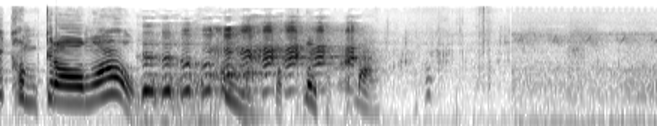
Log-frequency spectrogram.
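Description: A person laughing loudly for about a second and a half, right after a short shouted phrase. Near the end a faint, steady, high insect drone begins, like crickets.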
